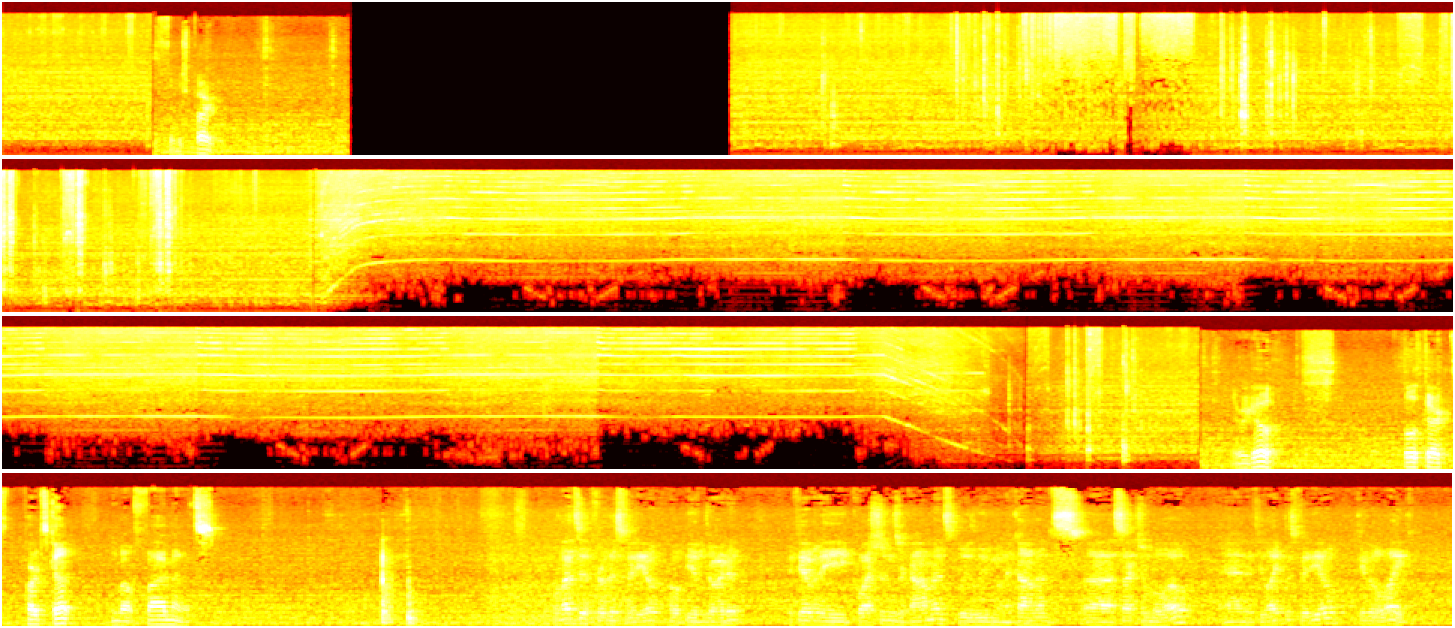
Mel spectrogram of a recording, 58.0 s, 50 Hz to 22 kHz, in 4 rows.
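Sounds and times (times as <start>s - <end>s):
router spindle high whine: 17.6s - 18.5s.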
